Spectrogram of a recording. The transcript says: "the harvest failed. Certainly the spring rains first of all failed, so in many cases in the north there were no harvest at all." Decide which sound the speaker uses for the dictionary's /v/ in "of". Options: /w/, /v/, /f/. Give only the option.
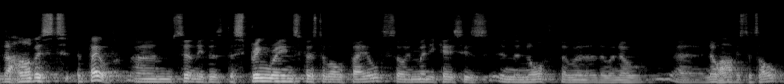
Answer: /v/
